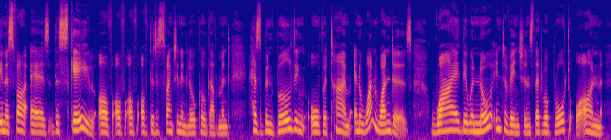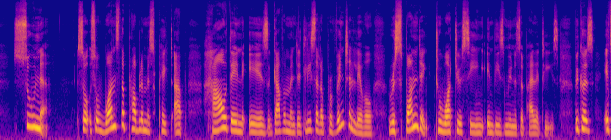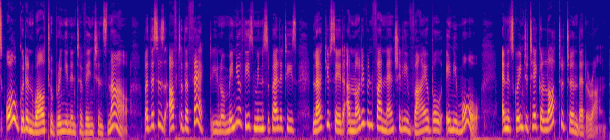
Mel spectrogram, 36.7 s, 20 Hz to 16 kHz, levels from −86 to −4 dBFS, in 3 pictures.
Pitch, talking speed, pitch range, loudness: 190 Hz, 165 wpm, 170-225 Hz, -25 LUFS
